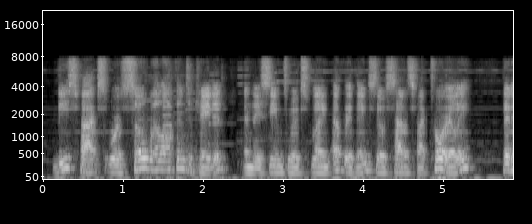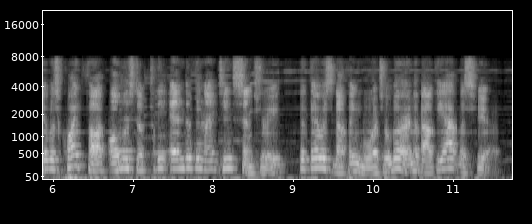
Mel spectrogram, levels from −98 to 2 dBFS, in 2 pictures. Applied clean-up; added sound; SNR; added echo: neural separator model SepFormer DNS4.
